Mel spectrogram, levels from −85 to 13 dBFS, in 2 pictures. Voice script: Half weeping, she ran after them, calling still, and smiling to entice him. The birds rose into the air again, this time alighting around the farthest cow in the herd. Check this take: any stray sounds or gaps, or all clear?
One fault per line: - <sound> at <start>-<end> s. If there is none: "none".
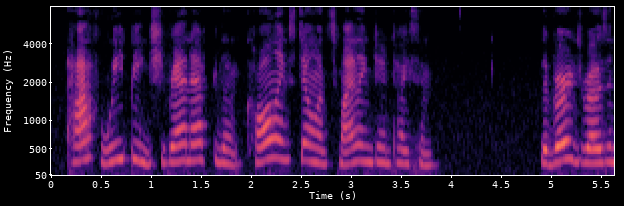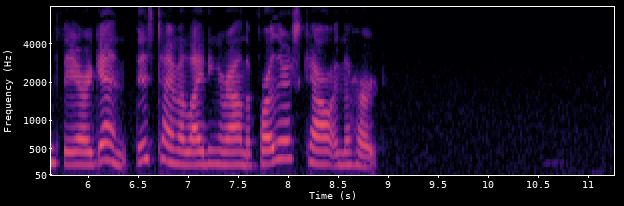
none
